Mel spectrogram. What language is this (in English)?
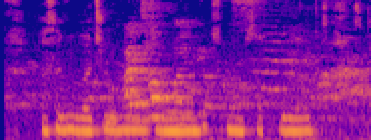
Georgian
